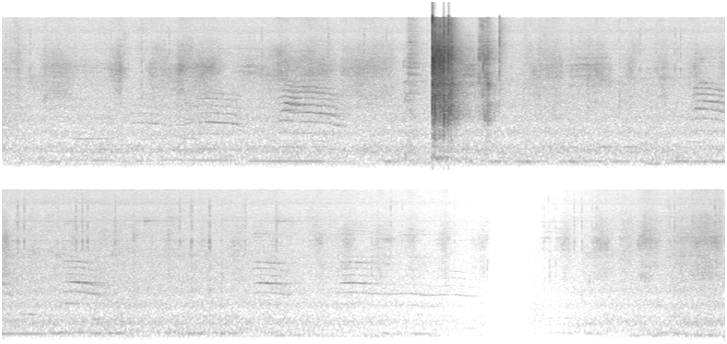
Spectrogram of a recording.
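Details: Young kitten indoors suffering violent itching; faint, short mewing calls come in small rising-and-falling clusters every few seconds, a sharp loud knock near six seconds, then a brief silent gap near the end.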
